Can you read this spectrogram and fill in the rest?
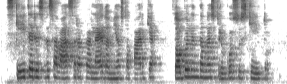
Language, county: Lithuanian, Kaunas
